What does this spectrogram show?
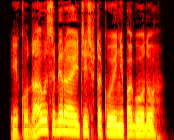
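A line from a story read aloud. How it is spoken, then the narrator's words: Grumbling. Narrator (Russian): ворчал он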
